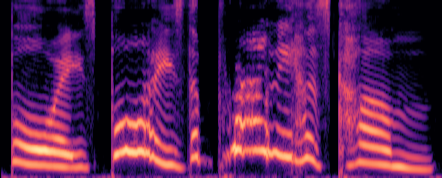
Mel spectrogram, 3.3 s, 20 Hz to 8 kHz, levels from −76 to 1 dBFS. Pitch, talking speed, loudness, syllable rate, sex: 315 Hz, 110 wpm, -14 LUFS, 3.1 syllables/s, female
